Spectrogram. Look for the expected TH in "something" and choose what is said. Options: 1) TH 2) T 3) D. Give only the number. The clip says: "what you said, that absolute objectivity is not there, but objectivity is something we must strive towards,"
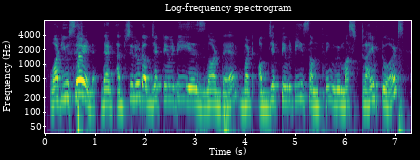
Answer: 2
